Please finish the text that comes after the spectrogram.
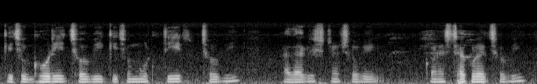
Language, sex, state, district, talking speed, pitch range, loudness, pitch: Bengali, male, Tripura, West Tripura, 55 wpm, 115-130 Hz, -19 LUFS, 125 Hz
